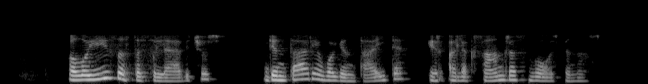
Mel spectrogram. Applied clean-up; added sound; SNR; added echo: none; none; none; none.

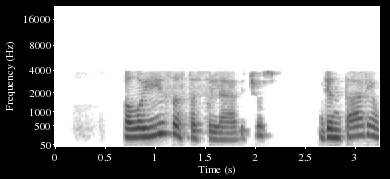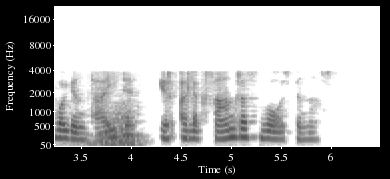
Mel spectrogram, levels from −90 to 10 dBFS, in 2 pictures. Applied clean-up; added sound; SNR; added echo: classical method Wiener filter.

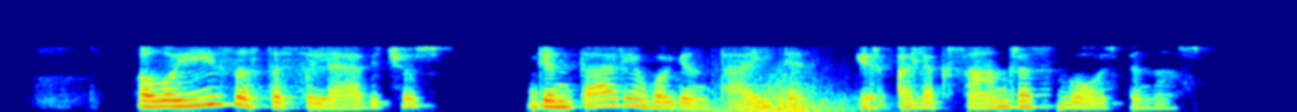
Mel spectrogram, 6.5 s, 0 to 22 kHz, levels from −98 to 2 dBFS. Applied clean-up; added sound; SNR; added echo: none; Fire; 11 dB; none.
